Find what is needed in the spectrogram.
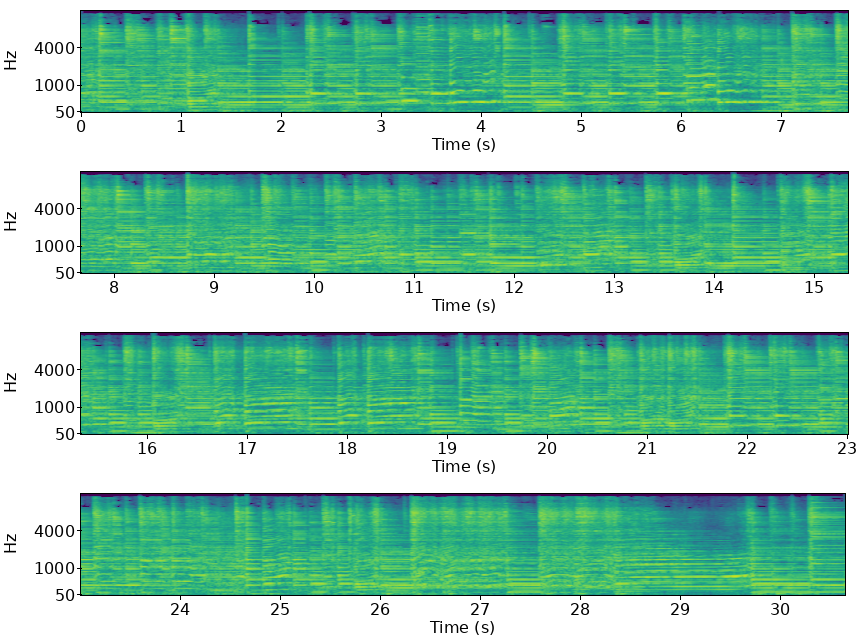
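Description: Two acoustic guitars playing an instrumental passage, with strummed chords and picked melody notes running on without a break.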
